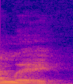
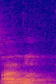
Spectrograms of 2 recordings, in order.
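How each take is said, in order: First: The name ends with an 'ay' sound. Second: The name ends with an 'ah' sound. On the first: The speaker calls it wrong. "they mispronounce it um, frequently. It's not Islay" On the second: The speaker calls it right. "it's Isla"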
